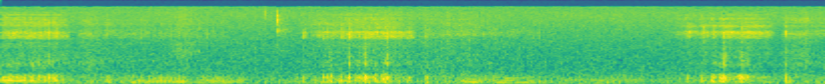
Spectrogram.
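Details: An English Bulldog snoring while sleeping on its back with four legs in the air; uneven, gurgling rasps come in irregular groups with softer wheezing breaths between, no other sounds.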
